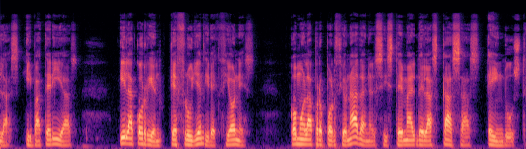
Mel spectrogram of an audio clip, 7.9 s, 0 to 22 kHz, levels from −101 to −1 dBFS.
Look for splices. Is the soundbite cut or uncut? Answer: cut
